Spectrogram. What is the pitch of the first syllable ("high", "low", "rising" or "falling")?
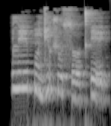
high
